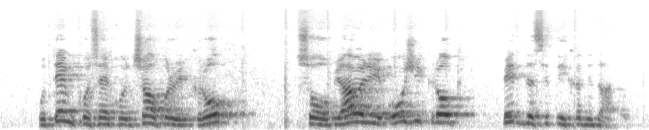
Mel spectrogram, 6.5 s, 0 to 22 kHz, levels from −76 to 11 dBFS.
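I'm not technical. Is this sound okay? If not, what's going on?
No. Right at the end of the clip, from about 6.12 to 6.29 seconds, a brief stretch of the speech suddenly goes faint and sounds swallowed. This is speech cut by the noise suppressor. That feature tries to turn down background sound, and here it briefly mistook a quiet bit of speech for noise and lowered it along with the room's background noise.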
